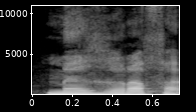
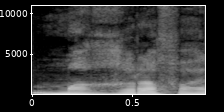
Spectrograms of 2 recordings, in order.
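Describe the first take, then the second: First: The gh sound is held with no vowel after it. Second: A vowel follows the gh sound. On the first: The speaker calls it right. "احنا وقفنا عند حرف الغين" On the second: The speaker calls it wrong. "مش"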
